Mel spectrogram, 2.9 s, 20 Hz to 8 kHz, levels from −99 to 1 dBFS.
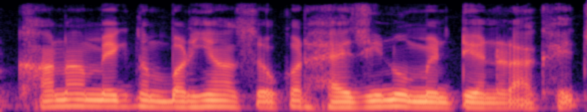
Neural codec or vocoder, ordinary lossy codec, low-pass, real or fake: none; none; 7.2 kHz; real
